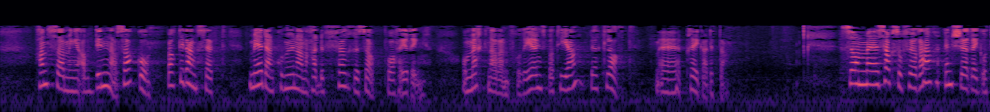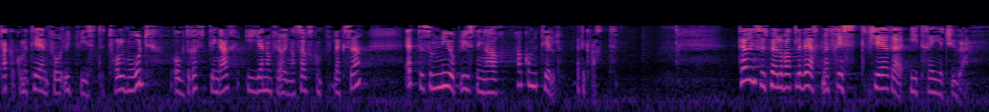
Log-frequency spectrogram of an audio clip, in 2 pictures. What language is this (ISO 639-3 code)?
nno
